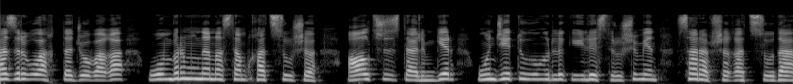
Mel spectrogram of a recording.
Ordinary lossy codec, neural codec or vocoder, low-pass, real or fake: none; none; none; real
